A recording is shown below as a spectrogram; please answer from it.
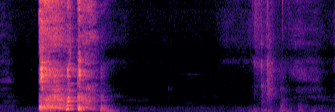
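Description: A single burst of two or three sharp coughs up close, followed by silence and a faint murmur of voice.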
